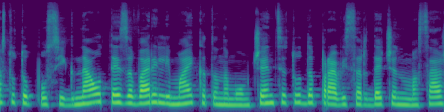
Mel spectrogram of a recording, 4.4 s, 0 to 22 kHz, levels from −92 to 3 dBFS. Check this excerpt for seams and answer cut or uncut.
uncut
